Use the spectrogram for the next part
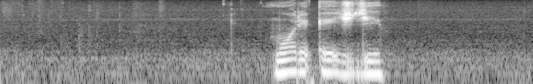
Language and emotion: Russian, neutral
